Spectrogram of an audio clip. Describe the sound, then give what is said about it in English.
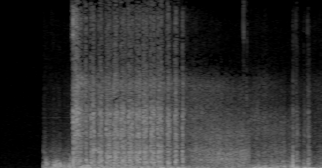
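Machine-gun fire from US and South Korean live-fire military exercises simulating a full-scale attack: after a brief silence, rapid automatic bursts roar out continuously, with sharper individual shots standing out toward the end. “U.S. and South Korean forces began their largest ever live fire exercises on Thursday, simulating a full-scale attack from North Korea.”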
